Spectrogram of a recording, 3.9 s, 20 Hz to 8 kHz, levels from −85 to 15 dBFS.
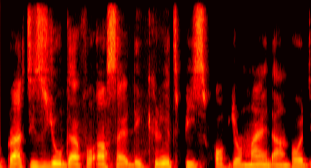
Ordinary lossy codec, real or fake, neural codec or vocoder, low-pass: none; fake; codec, 16 kHz, 4 kbps, X-Codec, HuBERT features, trained on LibriSpeech; none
